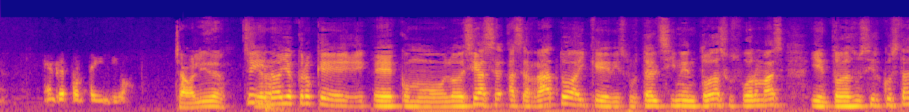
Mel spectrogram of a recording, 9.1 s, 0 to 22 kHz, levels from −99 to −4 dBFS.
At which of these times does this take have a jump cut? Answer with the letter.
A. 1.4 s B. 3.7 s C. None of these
B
